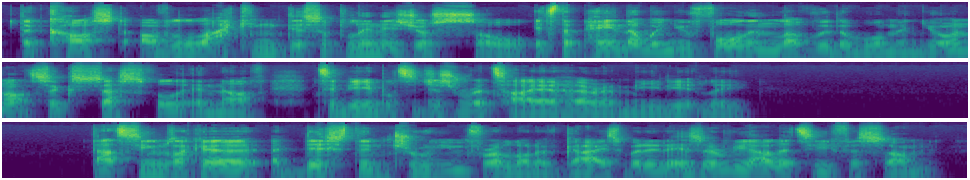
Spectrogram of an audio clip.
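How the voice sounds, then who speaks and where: A man with a very low voice delivers a hard-edged motivational monologue. He talks straight at the listener, swearing freely and pushing harder as he goes, tripping over fillers and restarts along the way. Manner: blunt, confrontational, heavy swearing; fillers and self-restarts, building intensity. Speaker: motivational speaker.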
